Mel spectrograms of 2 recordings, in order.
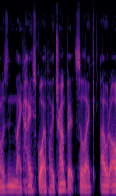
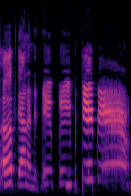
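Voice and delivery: high-pitched tooting mouth trumpet; mimed trumpet noises; 14 semitones higher, slower than usual. Shown as a demonstration. Host showing air trumpet with three fingers, high tooting. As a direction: sing out little doops like trumpet notes. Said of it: "your three fingers to your mouth and just go".

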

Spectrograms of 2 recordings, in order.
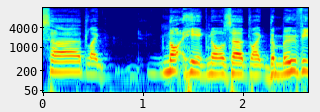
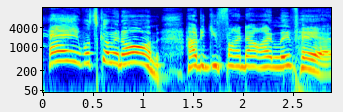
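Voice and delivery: much higher, put-on surprised voice; mock startled greeting; 8 semitones higher than usual. Woman finding her patient at the door, mock startled. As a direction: question the visitor in hammed-up surprise. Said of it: "Is like".

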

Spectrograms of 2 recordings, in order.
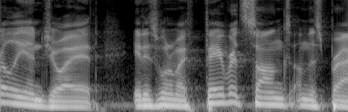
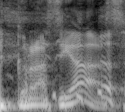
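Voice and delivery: put-on Spanish accent. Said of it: "Your French accent".

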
